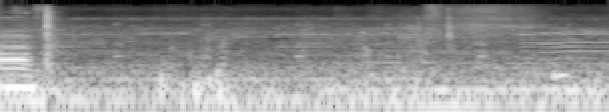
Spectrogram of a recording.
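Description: Cabin noise of a moving passenger car: a steady low rumble of engine and road.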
